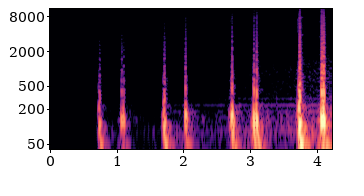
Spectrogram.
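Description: Heartbeat-style sound effect: four pairs of deep double thumps, about one pair a second, growing louder, over a faint low hum that comes in about halfway.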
